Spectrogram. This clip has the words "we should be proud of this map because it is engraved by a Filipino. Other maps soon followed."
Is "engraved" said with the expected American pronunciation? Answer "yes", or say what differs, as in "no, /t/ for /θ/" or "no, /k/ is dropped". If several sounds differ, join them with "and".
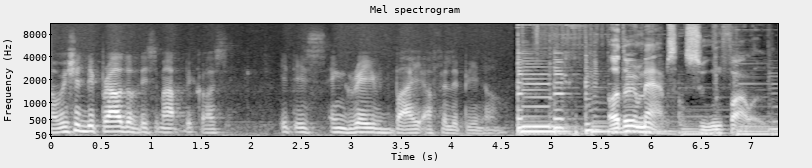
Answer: yes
